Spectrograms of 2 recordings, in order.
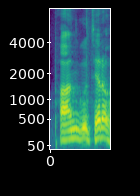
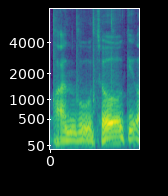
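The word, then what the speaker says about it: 反求諸己: 반구제라고 하면 안 되고 반구저기가 맞습니다. 우리 조상들이 1000년 가까이 저라고 읽어왔는데 이걸 가지고 갑자기 의도적으로 바꾼 것도 아니고 몰라서 이러던 거 아닙니까? 그렇죠? 이걸 저는 무조건 제자인 줄 아는 거예요. 이 어조사로 쓸 때는 저라고 읽어야 됩니다.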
